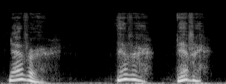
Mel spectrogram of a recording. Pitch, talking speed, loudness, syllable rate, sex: 180 Hz, 80 wpm, -17 LUFS, 5.3 syllables/s, male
